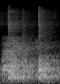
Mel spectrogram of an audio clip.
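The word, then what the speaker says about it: 맑게: 릴 기역 받침이 있는 말 뒤에 기역이 이어지면 그때는 앞을 발음하는 거야. 그때만. 원래는 뒤라고. 그러면 다시 이 녀석은 발음이 뭐가 맞는 거야? 원래 리을 기억이고 리을 기억 뒤에는 뭐가 왔어? 자음이 왔잖아. 그러니까 그냥 얘는 맞지. 그런데 얘는 리을 기억 뒤에 기억이 왔으니까 말게. 오케이?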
